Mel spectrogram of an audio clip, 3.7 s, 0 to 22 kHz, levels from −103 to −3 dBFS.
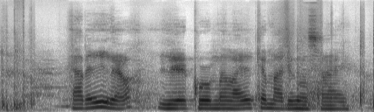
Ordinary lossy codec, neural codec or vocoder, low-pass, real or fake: none; codec, 44.1 kHz, 2.6 kbps, DAC; none; fake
